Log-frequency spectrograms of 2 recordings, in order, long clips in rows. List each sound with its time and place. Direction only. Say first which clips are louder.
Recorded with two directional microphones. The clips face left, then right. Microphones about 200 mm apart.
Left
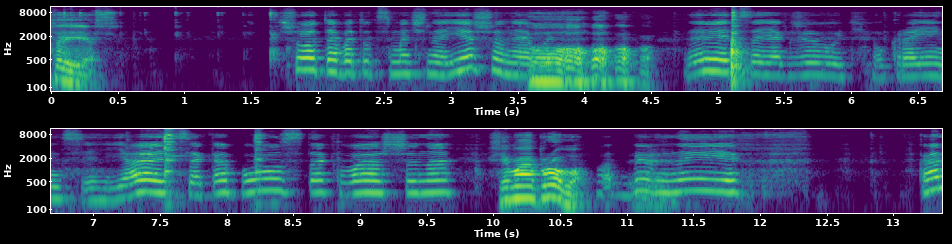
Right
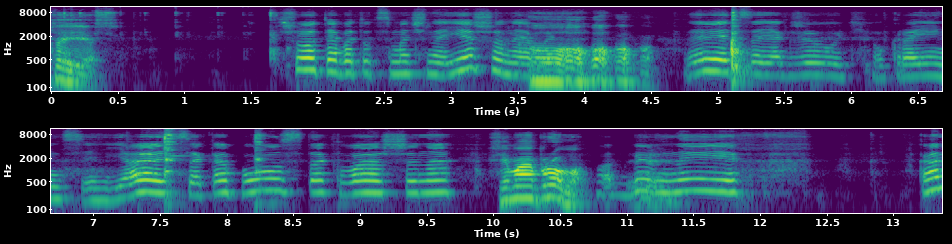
0.0 s speech: left 2 dB; 5° left (ahead or behind)
1.7 s speech: right 1 dB; centre (ahead or behind)
3.6 s speech: left 2 dB; 10° left (ahead or behind)
4.8 s speech: even; centre (ahead or behind)
10.0 s speech: left 1 dB; 20° left (ahead or behind)
10.8 s speech: even; centre (ahead or behind)
11.9 s speech: left 2 dB; 25° left (ahead or behind)
13.2 s speech: even; centre (ahead or behind)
